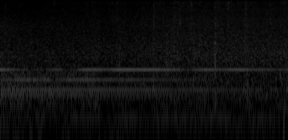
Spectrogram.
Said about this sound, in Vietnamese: Trời vẫn tiếp tục mưa rất là to. Hy vọng là mọi người có thể nghe rõ những dòng chia sẻ của mình.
